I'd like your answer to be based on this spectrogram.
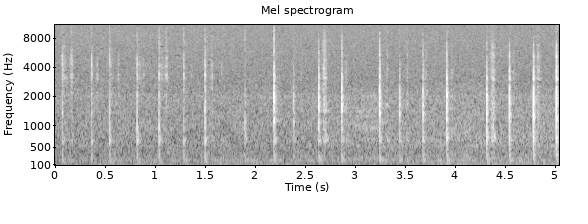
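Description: A large, thin, hollow-backed white molded paper fiber plate is held in one hand and flipped over while the teeth of a black plastic comb are scraped and tapped across its surface. About 20 short, dry, bright clicks and ticks come at an irregular pace over a quiet, low background hum, each dying away almost instantly.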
